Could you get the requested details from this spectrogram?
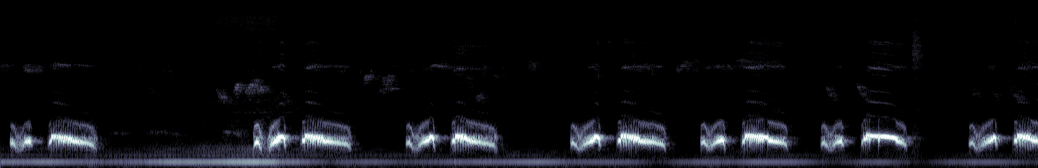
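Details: Spotted dove in the hạp bổi song style, a full sequence of calling, urging and cooing used to stir decoy birds; paired mid-pitched coos, a short rising note then a longer falling one, repeated in bursts over a steady low hum.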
